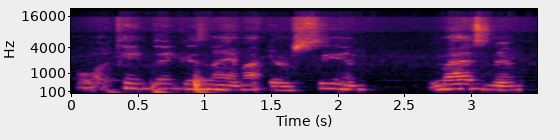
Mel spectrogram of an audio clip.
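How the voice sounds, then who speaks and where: An older woman talks in a loose, wandering way, doubling back and restarting her thoughts. Her voice is dark and mellow. She sits well away from the recorder in a reverberant room, with a faint hum of noise behind her. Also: on the low side, steady tone, normal speed. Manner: rambling, with frequent restarts and chuckles. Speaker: elder at a community heritage meeting. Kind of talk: casual reminiscing in a group. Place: indoor meeting room. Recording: roomy, from far off, faint background noise.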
